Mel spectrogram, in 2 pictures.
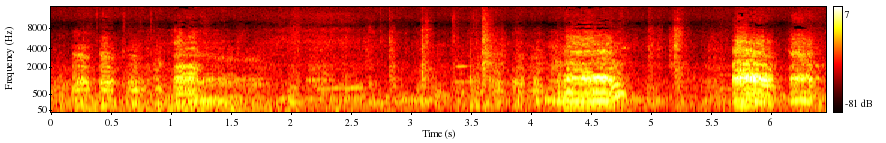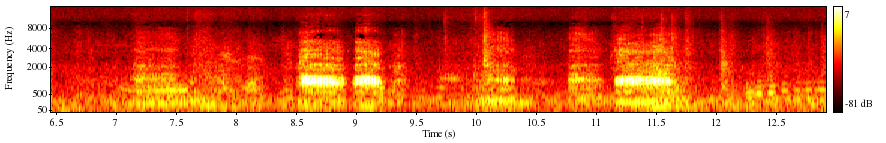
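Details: Backyard African geese, a giant couple kept with other waterbirds, give harsh, trumpeting honks, often doubled, in bursts a few seconds apart over a murmur of farmyard calls.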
